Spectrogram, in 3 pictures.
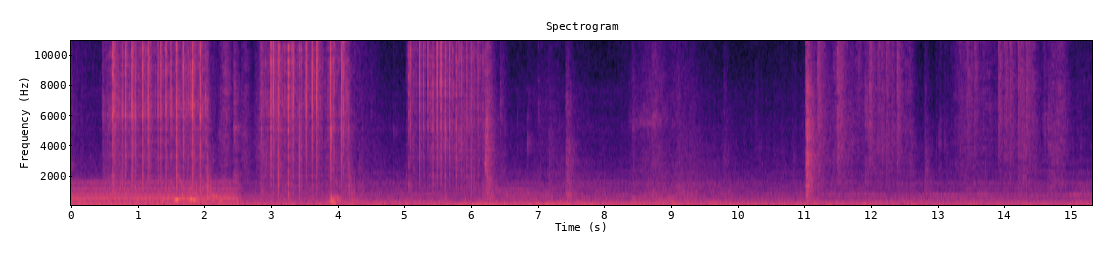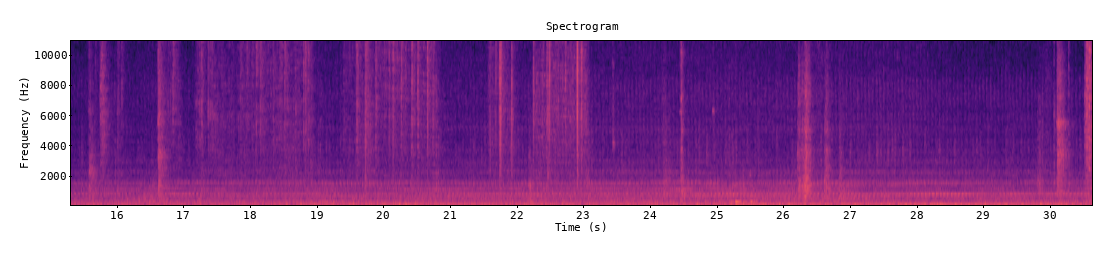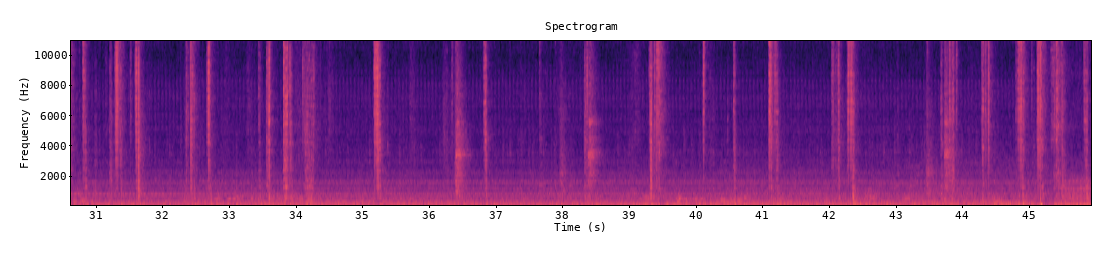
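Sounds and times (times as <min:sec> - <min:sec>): steady hum: 0:00.0 - 0:06.5, 0:11.9 - 0:45.9
arc welding crackling and popping: 0:00.0 - 0:06.6, 0:11.0 - 0:45.9.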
